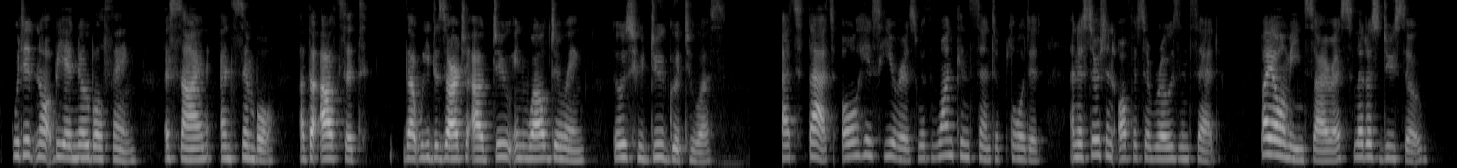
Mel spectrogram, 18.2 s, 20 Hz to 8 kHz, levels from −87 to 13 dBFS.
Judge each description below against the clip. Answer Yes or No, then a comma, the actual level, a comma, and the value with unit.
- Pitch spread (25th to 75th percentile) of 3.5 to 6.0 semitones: No, narrow, 2.6 semitones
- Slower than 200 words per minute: Yes, average, 170 wpm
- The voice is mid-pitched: No, high, 210 Hz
